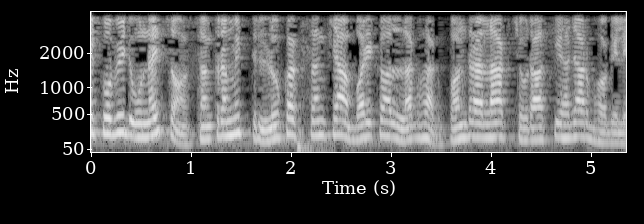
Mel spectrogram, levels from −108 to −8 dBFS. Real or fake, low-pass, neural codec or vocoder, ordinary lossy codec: real; 3.6 kHz; none; none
